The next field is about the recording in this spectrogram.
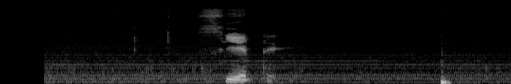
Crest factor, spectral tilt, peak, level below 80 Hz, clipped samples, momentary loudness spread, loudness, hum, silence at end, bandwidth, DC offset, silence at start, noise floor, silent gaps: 26 dB; -5.5 dB/octave; -8 dBFS; -52 dBFS; under 0.1%; 29 LU; -27 LUFS; none; 0.6 s; 16 kHz; under 0.1%; 0.5 s; -52 dBFS; none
